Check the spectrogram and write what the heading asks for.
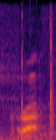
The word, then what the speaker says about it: craic: Crack. Crack. Oh, well, that's spelled Have you heard?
